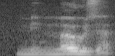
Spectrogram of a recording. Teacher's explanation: for example in the word mimoa you probably automatically say Mimosa putting the stress on the mo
